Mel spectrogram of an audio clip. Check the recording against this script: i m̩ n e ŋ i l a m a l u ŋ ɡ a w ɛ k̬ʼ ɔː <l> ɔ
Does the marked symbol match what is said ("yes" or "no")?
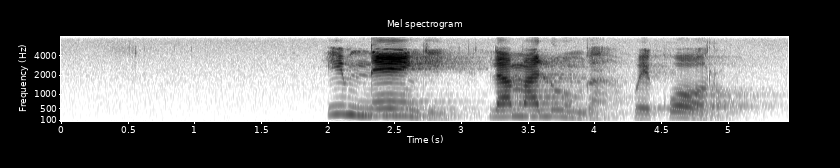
no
